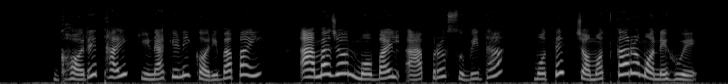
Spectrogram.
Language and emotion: Odia, surprised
